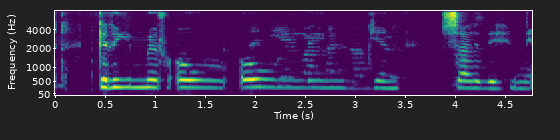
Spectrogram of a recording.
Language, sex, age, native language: Icelandic, female, 9, Icelandic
